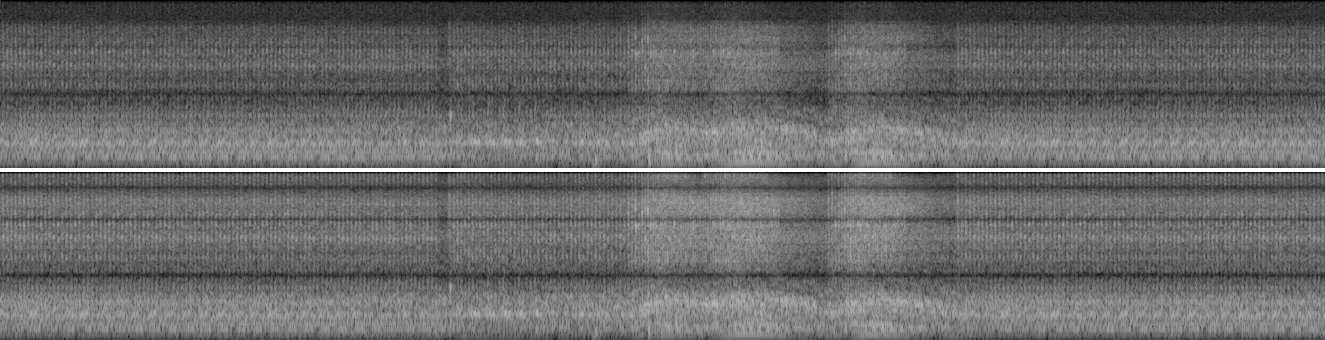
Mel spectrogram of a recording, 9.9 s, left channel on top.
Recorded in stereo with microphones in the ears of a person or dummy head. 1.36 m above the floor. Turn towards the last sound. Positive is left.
turn(degrees=-60)  # may be behind; listen again after turning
